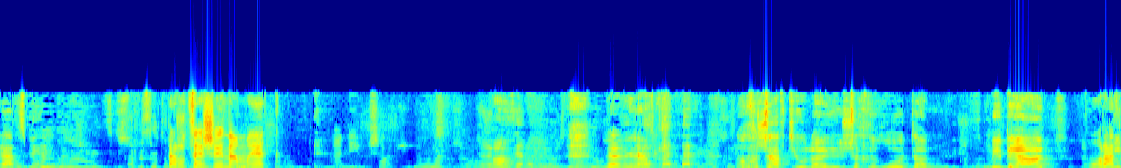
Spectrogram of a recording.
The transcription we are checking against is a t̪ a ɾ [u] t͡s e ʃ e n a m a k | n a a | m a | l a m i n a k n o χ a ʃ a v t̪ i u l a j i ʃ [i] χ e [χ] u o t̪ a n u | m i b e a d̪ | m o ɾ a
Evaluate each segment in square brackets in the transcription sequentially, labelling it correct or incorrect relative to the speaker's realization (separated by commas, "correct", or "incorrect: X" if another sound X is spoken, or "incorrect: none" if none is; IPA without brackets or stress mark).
incorrect: o, incorrect: a, incorrect: ʁ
